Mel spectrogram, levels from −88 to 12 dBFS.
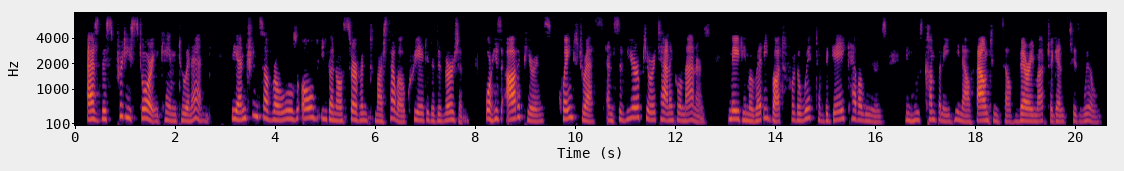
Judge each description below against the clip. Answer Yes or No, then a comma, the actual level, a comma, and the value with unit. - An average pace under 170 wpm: Yes, average, 155 wpm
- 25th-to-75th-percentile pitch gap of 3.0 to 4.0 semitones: No, average, 4.7 semitones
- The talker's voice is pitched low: No, medium, 185 Hz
